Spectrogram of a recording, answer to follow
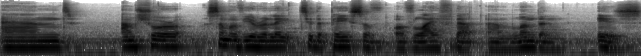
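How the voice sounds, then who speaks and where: A man's medium-pitched, monotone, flat delivery at a very slow pace, with audible room echo. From Brazil (Rio de Janeiro). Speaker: yoga teacher. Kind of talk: casual livestream talk.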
